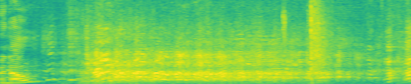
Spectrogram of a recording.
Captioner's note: laughter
